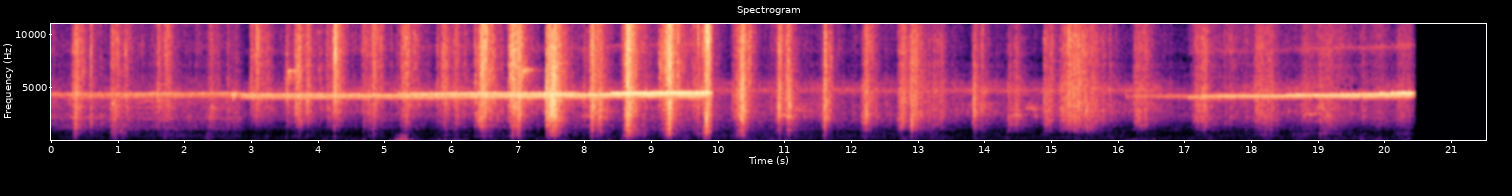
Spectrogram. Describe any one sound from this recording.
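Footsteps crunch through dry leaves on the ground.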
